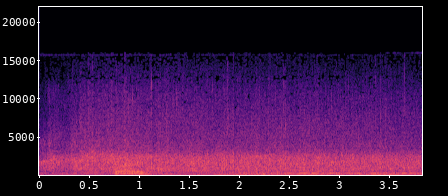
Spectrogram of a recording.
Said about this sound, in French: Ce jour-là, le président américain fait applaudir l'émir du Koweït.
